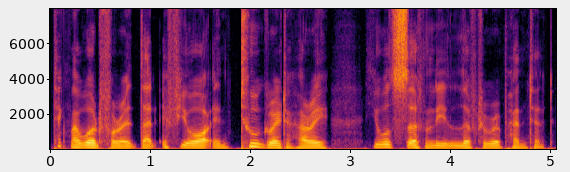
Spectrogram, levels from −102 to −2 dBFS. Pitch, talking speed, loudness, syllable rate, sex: 115 Hz, 250 wpm, -19 LUFS, 5.8 syllables/s, male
